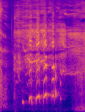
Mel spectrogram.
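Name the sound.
person imitating a growl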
